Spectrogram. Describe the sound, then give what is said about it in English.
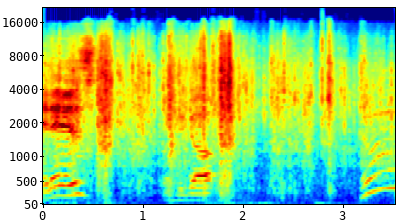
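Crinkling of shiny wrapping paper as a gift is unwrapped, a steady crackly rustle, with people talking over it. “So open that one. Were you about to open it for him? I kind of was on autopilot then. Ooh, shiny paper.”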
